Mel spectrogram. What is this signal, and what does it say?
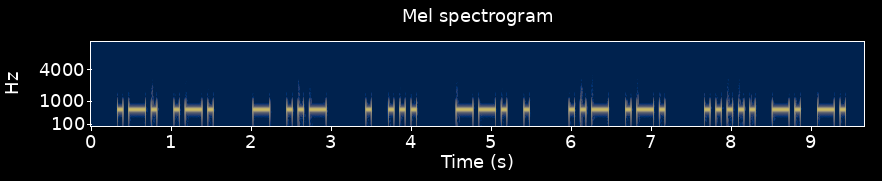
Morse code, heard as a keyed tone, about 17 wpm, 600 Hz. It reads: RR TU ES GE UR 5NN
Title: SOTA QSO Practice 17wpm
